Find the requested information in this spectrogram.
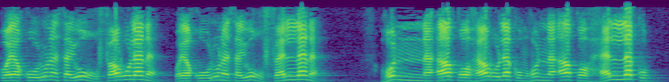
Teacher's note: بأمثلة الإدغام الراء في اللام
